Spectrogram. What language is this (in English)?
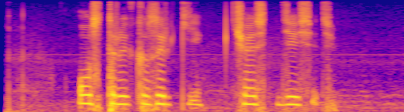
Russian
